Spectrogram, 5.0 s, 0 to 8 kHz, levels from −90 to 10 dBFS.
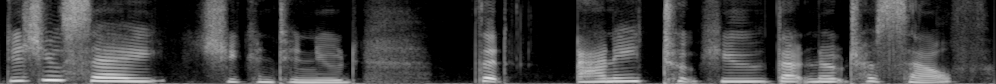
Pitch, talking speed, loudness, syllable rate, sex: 275 Hz, 145 wpm, -17 LUFS, 4.2 syllables/s, female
